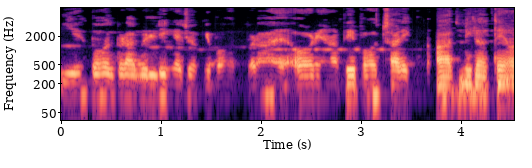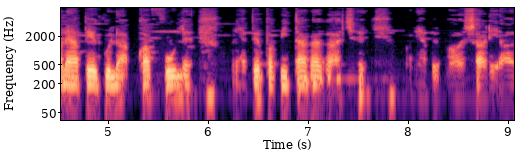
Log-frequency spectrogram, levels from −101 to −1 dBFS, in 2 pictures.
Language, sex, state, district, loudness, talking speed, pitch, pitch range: Hindi, male, Bihar, Muzaffarpur, -18 LUFS, 265 wpm, 100 Hz, 95-110 Hz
